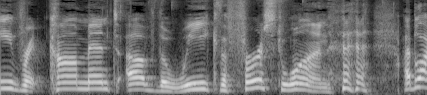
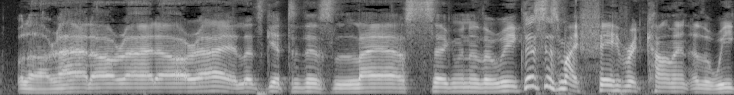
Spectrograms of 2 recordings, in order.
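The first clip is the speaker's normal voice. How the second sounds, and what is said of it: Imitates another person's voice. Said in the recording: “my Matthew McConaughey impression”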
